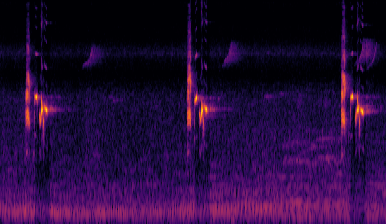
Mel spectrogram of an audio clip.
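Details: Lure recording of a sooty-headed bulbul in lively singing form: the same short, bubbly whistled phrase repeats three times about every three seconds, each phrase a sharp high note and a quick run of liquid notes. The background is quiet.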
